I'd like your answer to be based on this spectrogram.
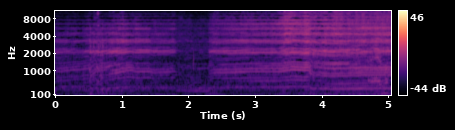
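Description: Motorcycle racing in the video game MotoGP 23 at Termas: engines wail at high pitch, shifting and rising as bikes accelerate, loud and continuous.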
